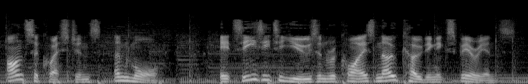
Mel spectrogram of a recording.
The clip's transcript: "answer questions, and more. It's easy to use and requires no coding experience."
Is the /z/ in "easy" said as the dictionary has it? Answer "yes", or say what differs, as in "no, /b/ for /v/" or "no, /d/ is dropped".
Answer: yes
